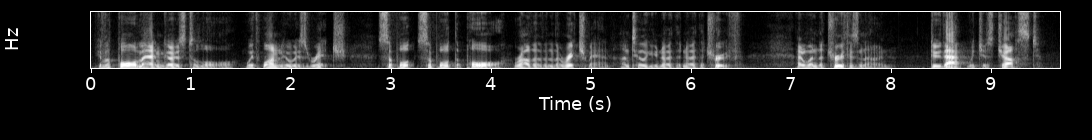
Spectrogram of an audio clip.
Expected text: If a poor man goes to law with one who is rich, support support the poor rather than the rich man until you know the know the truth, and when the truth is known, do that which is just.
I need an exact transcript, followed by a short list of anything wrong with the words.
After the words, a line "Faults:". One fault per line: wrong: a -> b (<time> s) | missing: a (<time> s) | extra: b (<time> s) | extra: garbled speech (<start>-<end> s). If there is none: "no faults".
If a poor man goes to law with one who is rich, support support the poor rather than the rich man until you know the know the truth, and when the truth is known, do that which is just.
Faults:
no faults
